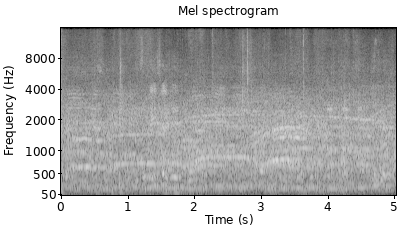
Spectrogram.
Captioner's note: crowd chattering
